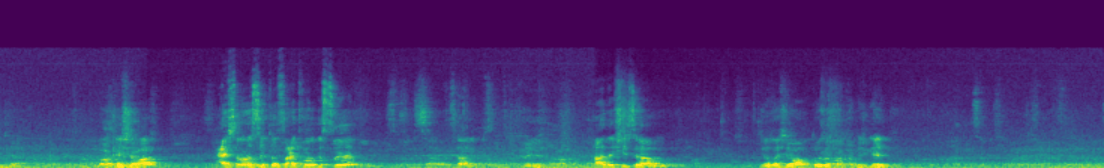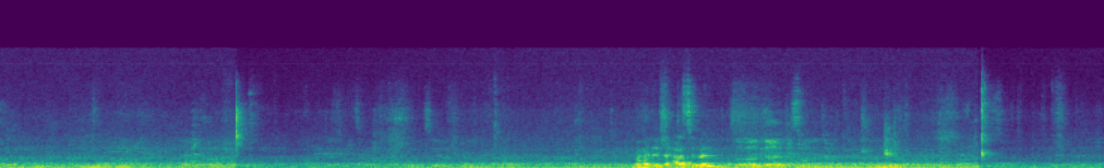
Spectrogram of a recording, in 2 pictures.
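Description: A man lectures calmly and clearly, close by in a room.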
